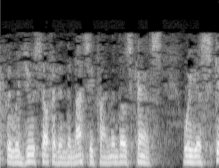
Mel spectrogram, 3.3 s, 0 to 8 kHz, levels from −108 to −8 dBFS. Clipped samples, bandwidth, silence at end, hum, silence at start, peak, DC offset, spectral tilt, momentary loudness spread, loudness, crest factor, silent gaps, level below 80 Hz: under 0.1%; 4.5 kHz; 0 s; none; 0 s; -2 dBFS; under 0.1%; -12.5 dB/octave; 6 LU; -20 LUFS; 16 dB; none; -42 dBFS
